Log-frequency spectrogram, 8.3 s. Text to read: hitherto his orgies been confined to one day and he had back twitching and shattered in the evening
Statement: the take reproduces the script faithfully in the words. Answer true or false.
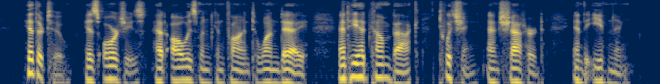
false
